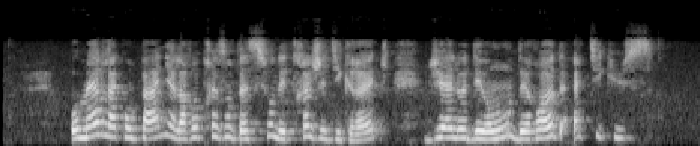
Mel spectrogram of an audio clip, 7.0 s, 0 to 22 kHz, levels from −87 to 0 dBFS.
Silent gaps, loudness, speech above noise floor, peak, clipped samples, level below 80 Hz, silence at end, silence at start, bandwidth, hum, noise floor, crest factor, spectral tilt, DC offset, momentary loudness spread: none; -15 LUFS; 27 dB; -2 dBFS; under 0.1%; -60 dBFS; 0.5 s; 0.4 s; 7.8 kHz; none; -42 dBFS; 14 dB; -3.5 dB/octave; under 0.1%; 10 LU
